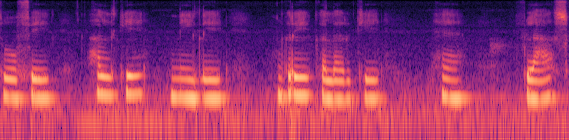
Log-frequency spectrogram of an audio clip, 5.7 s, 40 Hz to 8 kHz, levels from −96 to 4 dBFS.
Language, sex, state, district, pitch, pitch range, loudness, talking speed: Hindi, female, Chhattisgarh, Raipur, 200 Hz, 195-215 Hz, -18 LUFS, 85 wpm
